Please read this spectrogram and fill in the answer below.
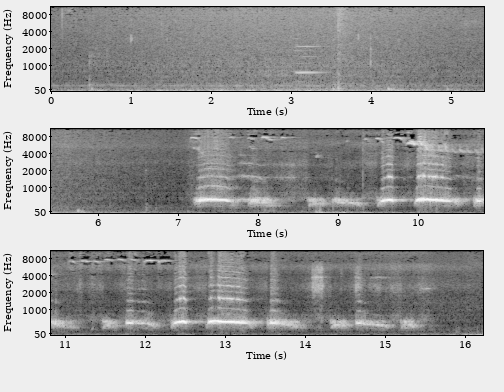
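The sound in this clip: Wood pigeon cooing in a series of loud, rhythmic hooting phrases with short pauses between them, starting after several seconds of faint low background noise.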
